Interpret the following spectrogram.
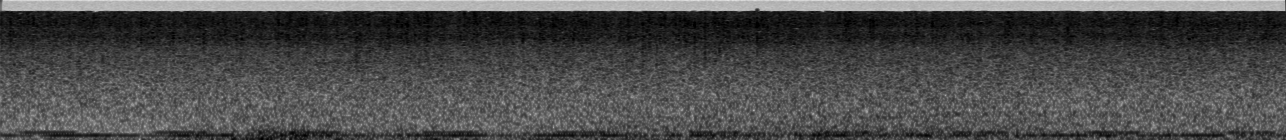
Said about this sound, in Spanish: A la mayoría de las personas les gusta observar una tormenta de verano y la viven en forma plena, disfrutándola. Algo en ellas le transporta cierta sensación de calma.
